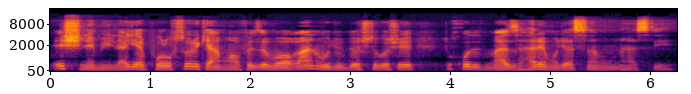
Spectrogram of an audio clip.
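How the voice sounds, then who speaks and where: A man's voice: medium pitch, fairly even intonation, natural voice. A man voicing a blunt, teasing male friend in a storybook reading.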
